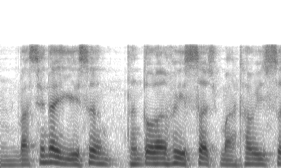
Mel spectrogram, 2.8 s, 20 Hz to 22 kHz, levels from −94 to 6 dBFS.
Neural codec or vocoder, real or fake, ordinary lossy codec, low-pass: codec, 24 kHz, 6 kbps, HILCodec; fake; none; 7.2 kHz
